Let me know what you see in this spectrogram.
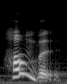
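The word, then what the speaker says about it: humble: की तरफ जो है हमल हमल दो सिलेबल वर्ड है हम और बल हमल हंबल का मतलब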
